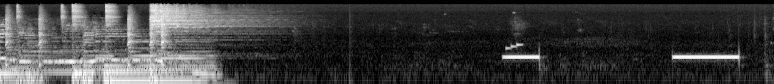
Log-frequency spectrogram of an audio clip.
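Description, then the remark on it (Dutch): A phone line's ringback tone sounds twice, steady low beeps about a second long with a pause between, following a loud musical passage that ends abruptly. No talking. “Jij, jij zat al klaar bij de telefoon, begrijp ik.”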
